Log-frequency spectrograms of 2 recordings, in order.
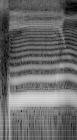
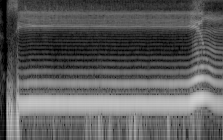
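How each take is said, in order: First: The vowel is cut short straight into n. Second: The vowel is held long before the n. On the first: The speaker calls it wrong. "Mana enam harakatnya? Sin ya. Tak ada. Tak cukup" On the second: The speaker calls it right. "panjangkan ya dulu"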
